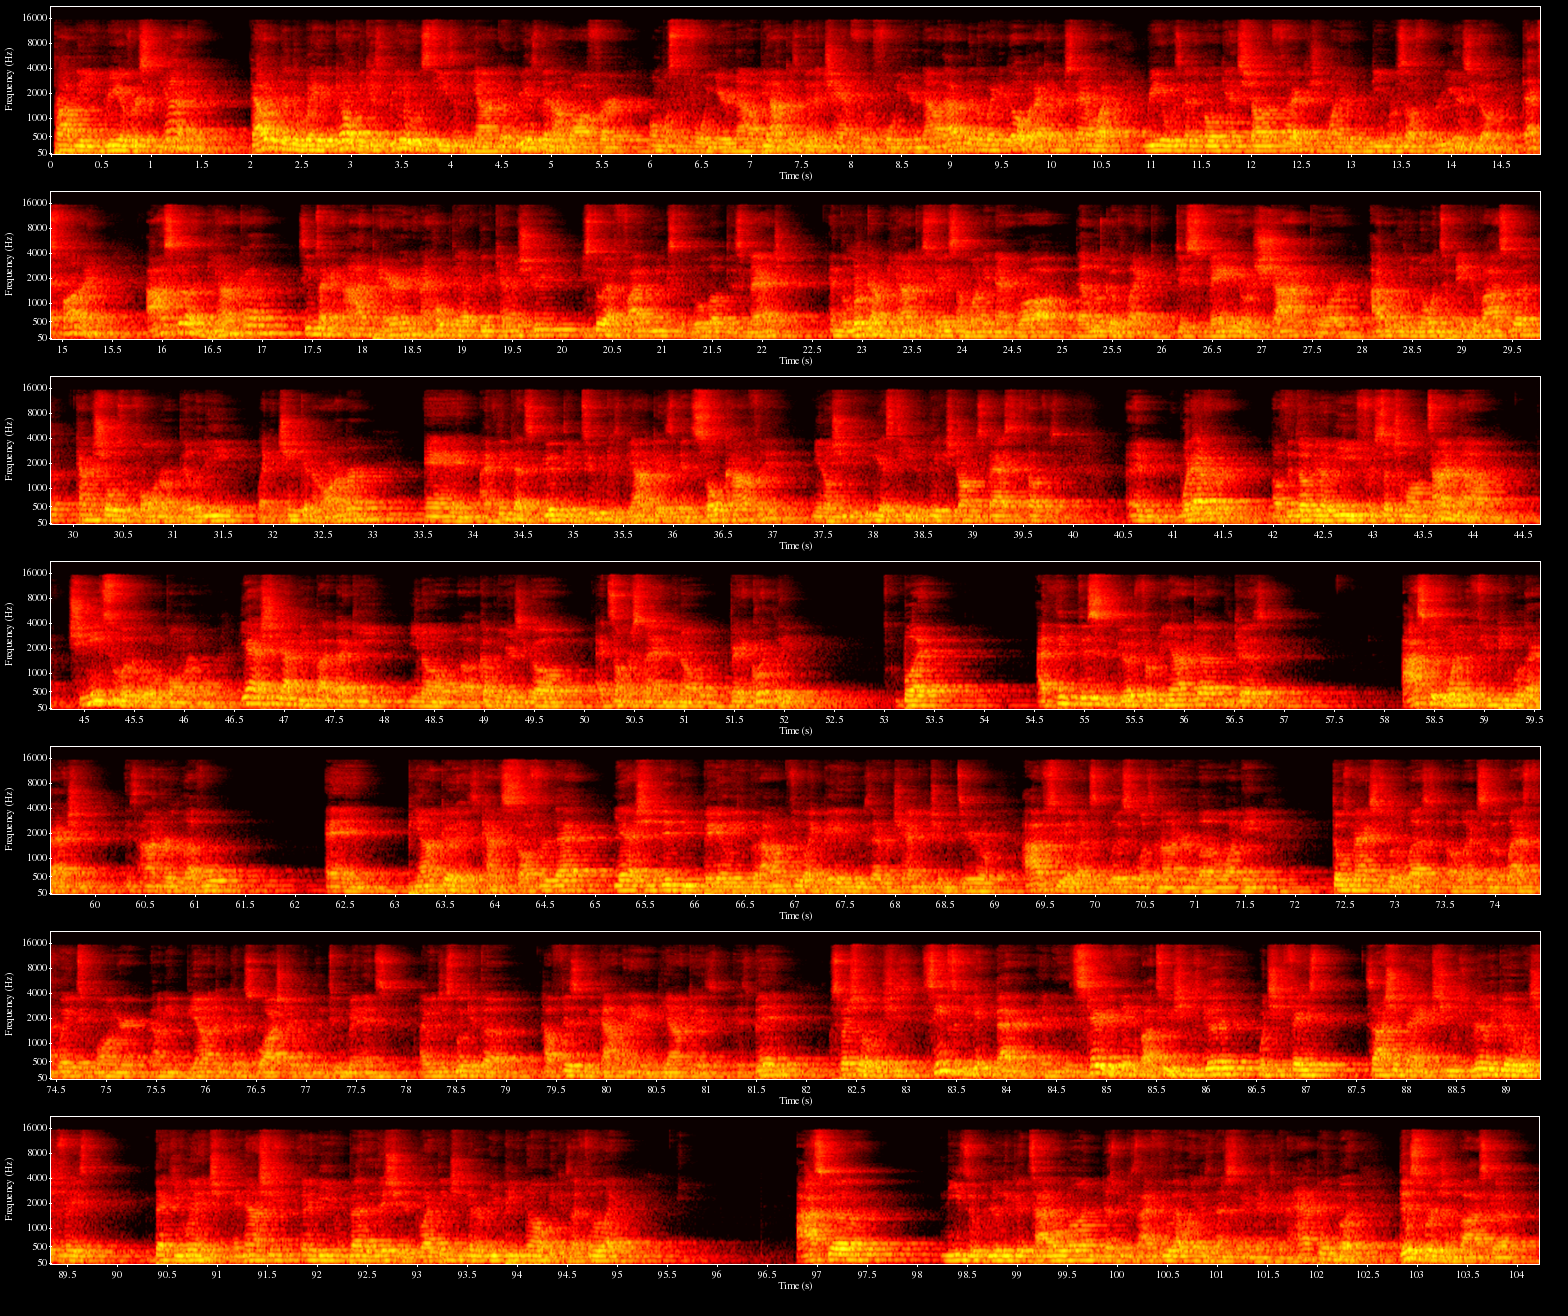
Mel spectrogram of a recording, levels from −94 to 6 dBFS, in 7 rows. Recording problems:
off-mic speech; far
room echo; noticeable; dies away in 1.2 s

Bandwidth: 15 kHz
